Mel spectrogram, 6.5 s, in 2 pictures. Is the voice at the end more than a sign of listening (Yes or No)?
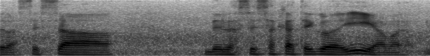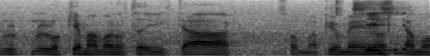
Yes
